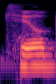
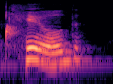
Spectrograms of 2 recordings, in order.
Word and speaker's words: killed: La terminación ED en la palabra killed lo pronunciamos con el sonido D.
